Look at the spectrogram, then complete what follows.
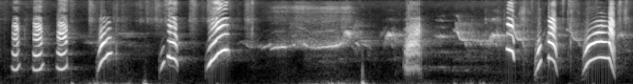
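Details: Pet Indian ringneck parakeet using its natural voice: loud, harsh arched squawks, some in quick doubled and tripled bursts, others drawn out, with soft thumps and handling noises between calls.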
